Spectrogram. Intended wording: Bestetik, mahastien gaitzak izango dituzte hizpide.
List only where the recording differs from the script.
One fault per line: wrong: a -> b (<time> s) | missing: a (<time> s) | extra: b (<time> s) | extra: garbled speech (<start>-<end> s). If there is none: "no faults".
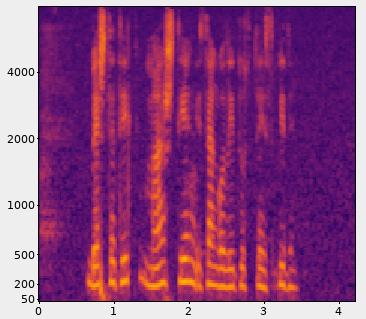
missing: gaitzak (2.1 s)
